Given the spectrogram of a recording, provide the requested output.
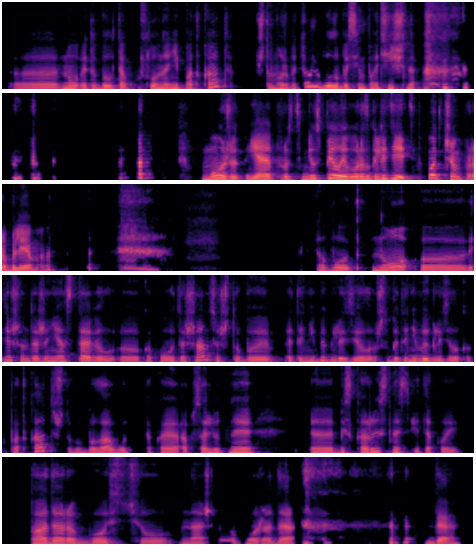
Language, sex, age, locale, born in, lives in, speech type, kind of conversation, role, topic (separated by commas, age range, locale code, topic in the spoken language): Russian, female, 45-49, ru-RU, Russia, Germany, conversation, podcast, guest, Какой случай доброты со стороны незнакомца в чужой стране тебе запомнился больше всего?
